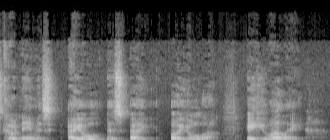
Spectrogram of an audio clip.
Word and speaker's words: Aula: A-U-L-A. Aula. It's pronounced Aula.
